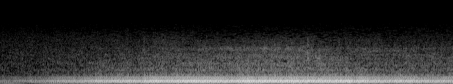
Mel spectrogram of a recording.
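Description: A car engine swells up after the first second into a steady, droning hum, as if pulling away, with no voices over it.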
